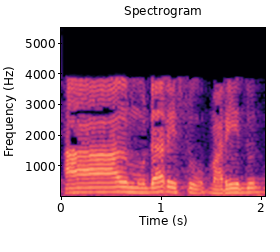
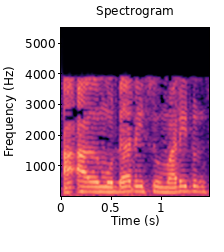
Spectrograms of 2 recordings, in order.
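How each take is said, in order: First: The opening vowel of al is long. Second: The opening vowel of al is short. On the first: The speaker calls it right. "tapi al-mudarisu maridun ... jadi baca panjang al" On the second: The speaker calls it wrong. "bukan al-mudarisu maridun, salah"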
